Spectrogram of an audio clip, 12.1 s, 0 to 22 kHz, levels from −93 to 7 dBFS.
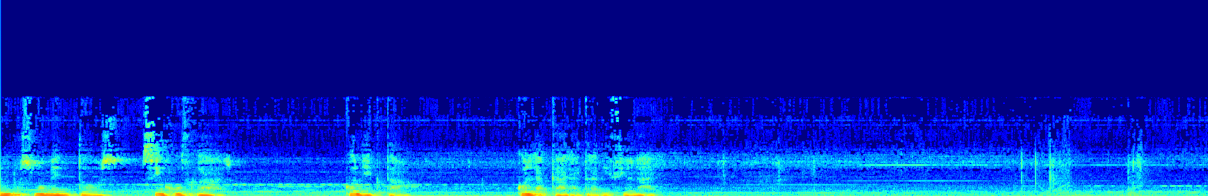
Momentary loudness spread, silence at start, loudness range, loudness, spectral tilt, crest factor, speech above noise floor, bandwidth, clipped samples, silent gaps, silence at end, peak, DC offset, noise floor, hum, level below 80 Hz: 26 LU; 0 s; 20 LU; -24 LUFS; -7.5 dB/octave; 20 dB; 24 dB; 11.5 kHz; under 0.1%; none; 0.1 s; -6 dBFS; under 0.1%; -46 dBFS; none; -48 dBFS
